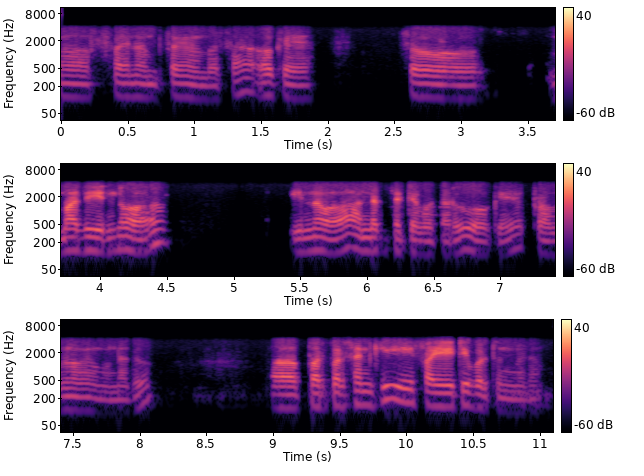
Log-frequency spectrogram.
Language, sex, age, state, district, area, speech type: Telugu, male, 18-30, Andhra Pradesh, Anantapur, urban, conversation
